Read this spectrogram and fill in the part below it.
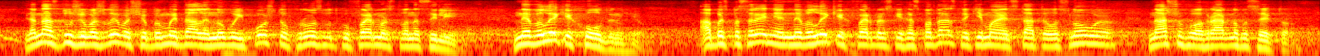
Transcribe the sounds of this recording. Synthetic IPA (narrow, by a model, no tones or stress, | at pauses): d̪lʲɐnɑsd̪uʒɛʋɐʒlˠɪʋɔʃt͡ʃɔbɪmɪd̪ɑlˠɪnɔʋɪjpɔʃt̪ʊxrɔzʋɪt̪kʊfɛrmɛrst̪ʋɐnɐsɪlʲḭ | nɛʋelˠɪkɪxːɔlˠd̪ɪ̰nɦʲḭw | ɐ̰bespɔseɾɛdʲnʲɐneʋelˠɪkɪxfɛrmersʲkʲɪɣɦɔspɔd̪ɑrst̪ʋwjɐkʲimɑjʊtʲst̪ɑt̪ɪɔsnɔʋɔjʊ | nɑʃɔɦɔɐɦɾɑrnɔɦɔsɛk̚t̪ɔ̰ɾʊ̰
